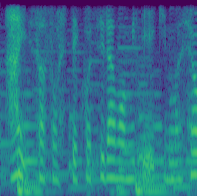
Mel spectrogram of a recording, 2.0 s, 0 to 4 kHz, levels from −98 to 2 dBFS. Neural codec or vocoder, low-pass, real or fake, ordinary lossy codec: none; 3.6 kHz; real; none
